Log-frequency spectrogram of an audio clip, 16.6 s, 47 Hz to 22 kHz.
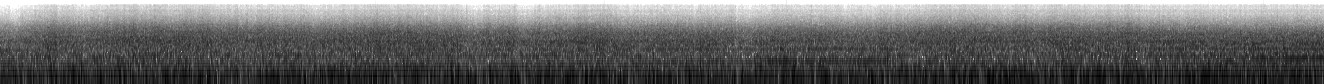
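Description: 2014 Porsche Cayman S's 3.4-litre flat-six running hard at high revs on track, heard inside the cabin along with steady wind and tyre noise. It shifts up a gear and later back down.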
